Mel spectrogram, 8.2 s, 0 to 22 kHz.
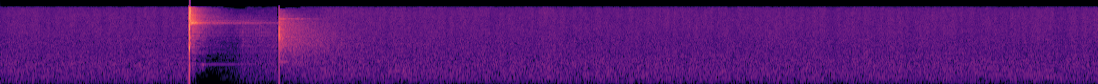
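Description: A Huben K1 PCP air rifle fires a .22 cast lead slug with one sharp, loud report. About two-thirds of a second later comes the weaker, delayed smack of the slug hitting a hanging metal target about 100 m away, with a short ring after it.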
